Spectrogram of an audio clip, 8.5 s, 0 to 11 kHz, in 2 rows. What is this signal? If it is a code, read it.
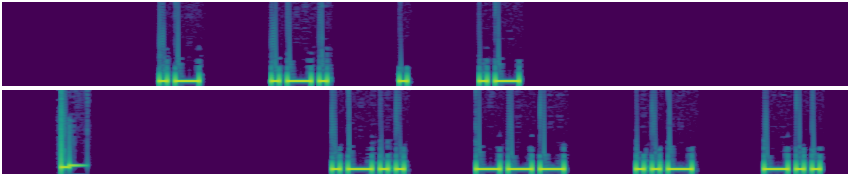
Morse code, heard as a keyed tone, about 30 wpm, spaced as for 17 wpm, 700 Hz. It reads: AREA LOUD
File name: Lesson 17f - Letter u - Words 30wpm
